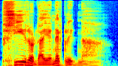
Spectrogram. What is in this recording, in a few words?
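Night Elf Male error out of range, Czech; wowpreklad; czwow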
